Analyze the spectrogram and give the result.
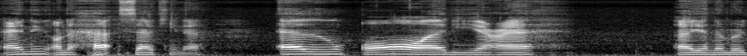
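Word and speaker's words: القارعة: So let's begin with ayah number 1, Al-Qari'ah. First thing you notice is that qaf is a heavy letter. This means you want to pronounce it with tafkhim.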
